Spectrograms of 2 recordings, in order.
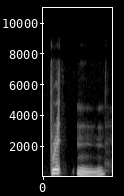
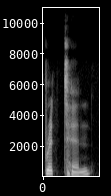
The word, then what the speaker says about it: Britain: Britain is a syllabic N. The N becomes its own syllable. And so instead of Britain, when you go up for the T, Brit, hold it there, and then go N.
